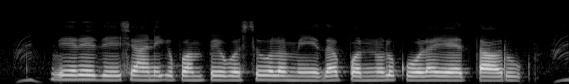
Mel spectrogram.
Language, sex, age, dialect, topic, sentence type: Telugu, female, 18-24, Southern, banking, statement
